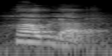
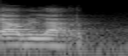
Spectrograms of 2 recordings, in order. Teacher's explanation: algunas de las hs las pronuncian como si fuera una pequeña j, pero muy ligera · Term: aspiran la h, aspiran la H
